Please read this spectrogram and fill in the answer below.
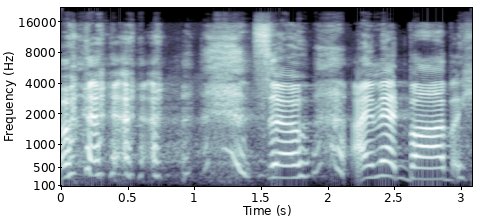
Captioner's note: chuckles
